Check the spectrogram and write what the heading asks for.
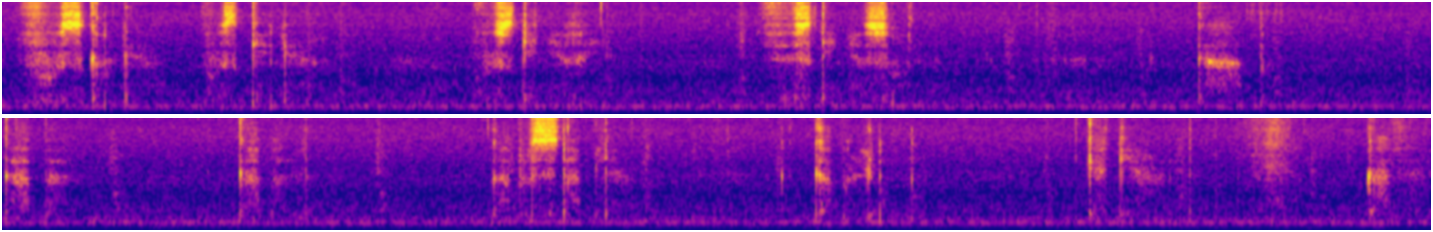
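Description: Soft whispering in short, separate words with pauses of a second or two between them, over a faint steady hum.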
